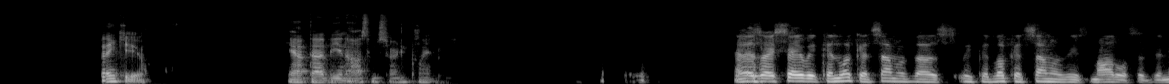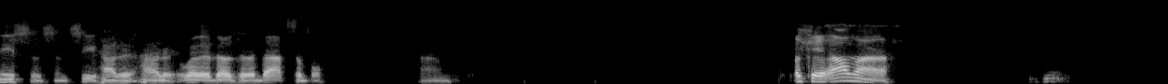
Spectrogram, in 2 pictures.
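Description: A man speaks calmly in bursts over an online call.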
